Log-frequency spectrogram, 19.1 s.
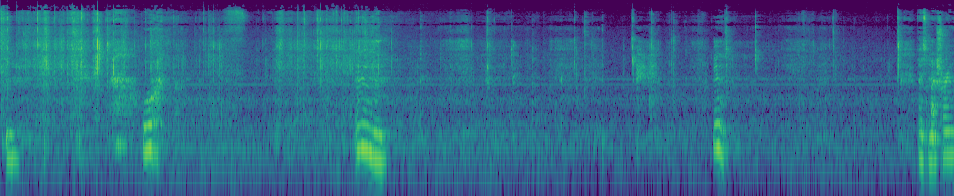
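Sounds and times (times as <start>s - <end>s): chewing burger: 0.0s - 2.3s, 5.2s - 18.0s
paper wrapper rustling: 0.0s - 7.9s.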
